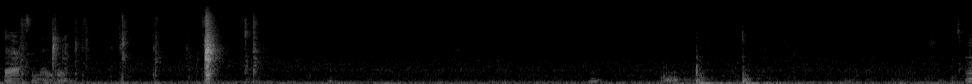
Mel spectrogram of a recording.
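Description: Tarot cards being shuffled close by, a series of quick crisp riffles and snaps spread over several seconds, with a louder burst near the start and softer shuffling later.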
